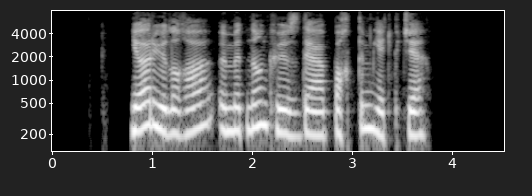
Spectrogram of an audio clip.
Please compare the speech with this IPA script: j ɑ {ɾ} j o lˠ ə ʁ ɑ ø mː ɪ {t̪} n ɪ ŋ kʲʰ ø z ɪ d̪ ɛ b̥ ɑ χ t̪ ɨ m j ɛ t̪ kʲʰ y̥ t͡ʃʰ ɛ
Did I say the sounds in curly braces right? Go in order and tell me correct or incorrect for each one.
correct, correct

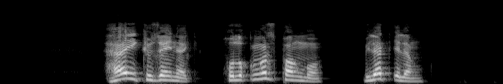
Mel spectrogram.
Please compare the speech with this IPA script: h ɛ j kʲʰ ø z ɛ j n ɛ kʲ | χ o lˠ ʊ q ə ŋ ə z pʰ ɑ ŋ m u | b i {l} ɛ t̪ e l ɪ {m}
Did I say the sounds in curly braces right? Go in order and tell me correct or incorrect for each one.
correct, incorrect

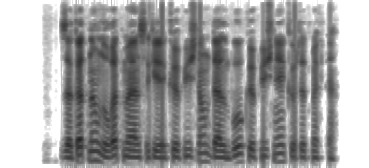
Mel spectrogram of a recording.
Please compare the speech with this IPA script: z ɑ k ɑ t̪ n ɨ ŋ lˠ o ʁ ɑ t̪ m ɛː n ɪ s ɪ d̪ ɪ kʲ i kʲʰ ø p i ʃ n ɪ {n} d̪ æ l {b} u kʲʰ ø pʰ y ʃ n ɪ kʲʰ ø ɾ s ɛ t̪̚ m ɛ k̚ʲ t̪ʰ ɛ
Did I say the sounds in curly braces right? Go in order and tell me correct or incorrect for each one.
incorrect, correct

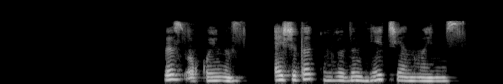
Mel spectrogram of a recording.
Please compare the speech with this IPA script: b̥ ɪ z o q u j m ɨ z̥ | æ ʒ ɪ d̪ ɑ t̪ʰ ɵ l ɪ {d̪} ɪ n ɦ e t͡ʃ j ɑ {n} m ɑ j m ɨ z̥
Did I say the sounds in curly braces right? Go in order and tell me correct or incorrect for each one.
correct, correct

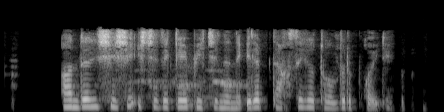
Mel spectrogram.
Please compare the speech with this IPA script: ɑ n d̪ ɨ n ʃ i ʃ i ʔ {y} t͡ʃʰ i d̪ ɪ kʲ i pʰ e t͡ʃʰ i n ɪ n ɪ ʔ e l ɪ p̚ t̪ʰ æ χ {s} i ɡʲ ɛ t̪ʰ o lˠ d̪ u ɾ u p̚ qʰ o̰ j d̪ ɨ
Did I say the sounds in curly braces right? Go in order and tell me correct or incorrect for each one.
incorrect, correct

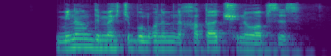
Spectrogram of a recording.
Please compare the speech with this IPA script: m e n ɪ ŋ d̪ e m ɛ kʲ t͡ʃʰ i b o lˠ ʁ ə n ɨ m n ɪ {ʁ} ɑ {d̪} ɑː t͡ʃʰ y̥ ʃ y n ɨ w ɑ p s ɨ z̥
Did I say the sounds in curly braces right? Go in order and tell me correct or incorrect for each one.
incorrect, incorrect

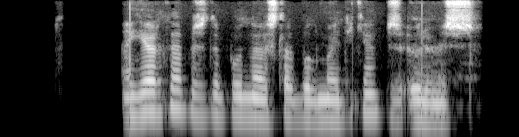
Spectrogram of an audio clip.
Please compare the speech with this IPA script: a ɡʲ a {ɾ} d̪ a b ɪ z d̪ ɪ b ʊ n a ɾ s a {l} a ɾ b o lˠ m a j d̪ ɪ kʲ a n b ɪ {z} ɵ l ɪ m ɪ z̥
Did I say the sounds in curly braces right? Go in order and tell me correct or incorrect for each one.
correct, correct, correct

